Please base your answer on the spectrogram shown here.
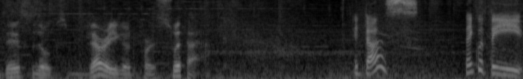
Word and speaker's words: wtih: I go with wtih. wtih, I like that. Yeah. I think it's a very American approach to pronunciation. wtih. So say all the letters. wtih. Yeah. Wait, you're skipping the H, no? That's the sound that TH makes.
